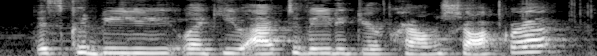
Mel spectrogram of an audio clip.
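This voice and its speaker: Music plays behind a woman with a fairly high pitch. She talks at a moderate pace with fairly even intonation. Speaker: tarot reader. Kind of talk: tarot reading. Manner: monotone; hesitant, repetitive.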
